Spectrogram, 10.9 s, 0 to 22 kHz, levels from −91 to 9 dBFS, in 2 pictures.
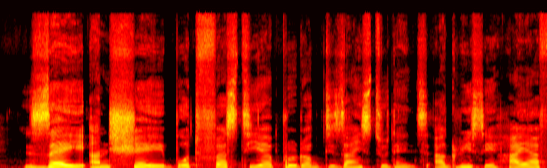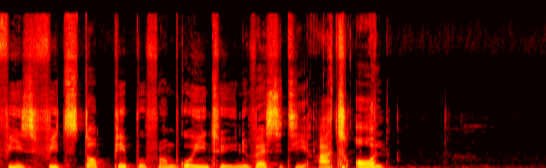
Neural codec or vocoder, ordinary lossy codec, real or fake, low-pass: none; none; real; none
